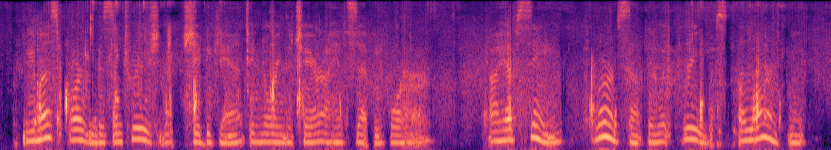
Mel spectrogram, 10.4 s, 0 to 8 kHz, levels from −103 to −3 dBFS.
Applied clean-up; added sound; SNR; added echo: neural mask model Resemble Enhance denoiser.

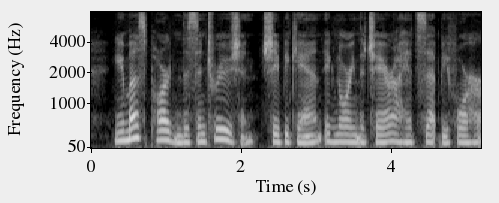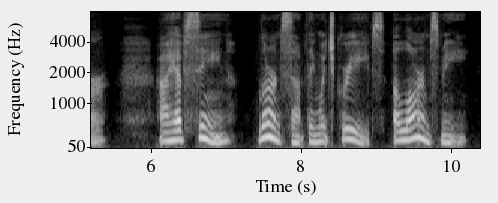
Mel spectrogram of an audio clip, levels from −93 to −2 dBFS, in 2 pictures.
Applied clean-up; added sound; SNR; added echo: none; none; none; none.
